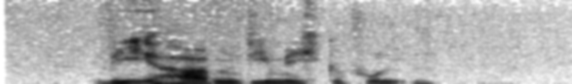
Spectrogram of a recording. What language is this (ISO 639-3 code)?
deu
